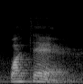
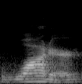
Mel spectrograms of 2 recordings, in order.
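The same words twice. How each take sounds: First: The ending sounds more like 'air'. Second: The ending is an English R sound. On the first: The speaker calls it right. "becomes more like air" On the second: The speaker calls it wrong. "So it's not water"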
